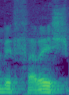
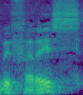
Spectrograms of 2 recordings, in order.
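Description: First: The word ends with an sh sound. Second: The word ends with an s sound. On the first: "אלא בפרש, בשין ימנית" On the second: "לא בפרס"

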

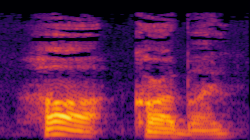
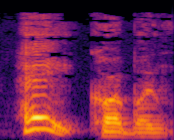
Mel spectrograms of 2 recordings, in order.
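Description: First: The first syllable has an 'ah' vowel. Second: The first syllable has an 'ay' vowel. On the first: The phrase means the offering itself. "some don't pronounce it ha-korban" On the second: The phrase means by the life of the animal. "but they say hey-korban, which is like saying chai korban"

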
